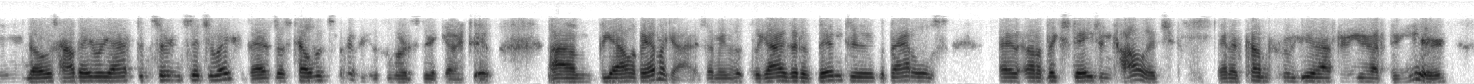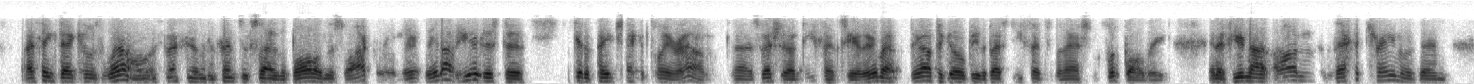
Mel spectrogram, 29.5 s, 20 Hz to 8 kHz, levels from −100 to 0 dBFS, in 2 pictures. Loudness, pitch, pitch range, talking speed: -18 LUFS, 130 Hz, 115-145 Hz, 215 wpm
